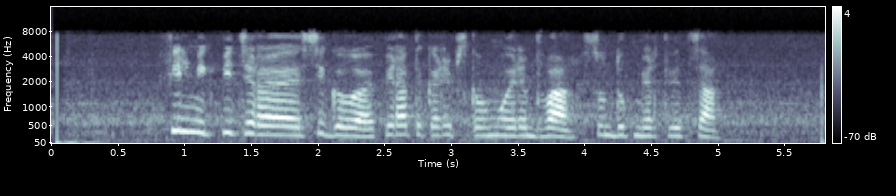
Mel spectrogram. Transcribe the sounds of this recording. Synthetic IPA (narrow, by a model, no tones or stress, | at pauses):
fʲilʲmʲɪkpʲitʲɪɾəsʲiɡəlˠəpʲɪɾat̪əkɐɾʲipskəvəmoɾʲəd̪vasʊnd̪ukmʲɪrt̪vʲɪt̪sa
